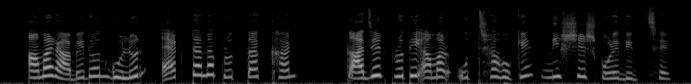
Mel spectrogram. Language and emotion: Bengali, sad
